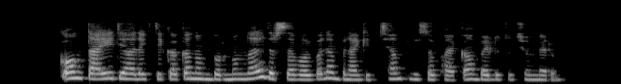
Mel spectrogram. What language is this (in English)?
Armenian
